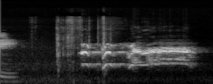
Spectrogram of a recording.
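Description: A recorded animal call played through a talking toy's small speaker: one pitched call lasting about a second that cuts off abruptly.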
